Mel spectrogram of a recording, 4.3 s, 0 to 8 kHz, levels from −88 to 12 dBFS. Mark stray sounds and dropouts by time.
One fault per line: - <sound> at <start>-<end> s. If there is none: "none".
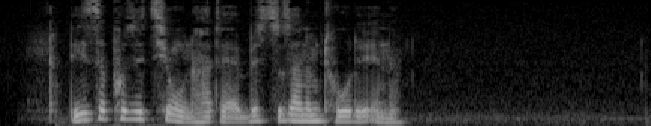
none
